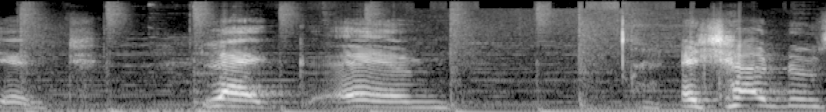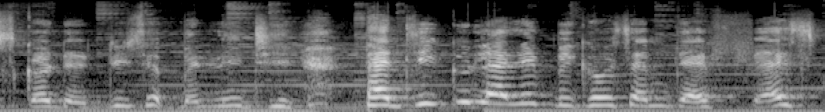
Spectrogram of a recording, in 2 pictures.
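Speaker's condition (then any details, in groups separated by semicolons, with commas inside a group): Cerebral palsy; moderate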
